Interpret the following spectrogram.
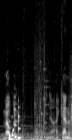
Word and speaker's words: Melbourne: Like, it's really hard for me, because, again, it's very common for Americans to say Melbourne, for example, and that's not right.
